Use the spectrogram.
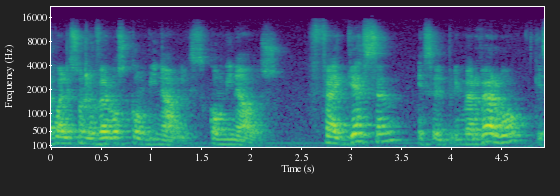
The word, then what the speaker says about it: vergesse: Ich vergesse immer. Acá tenemos una doble S. Recuerden que la doble S en alemán se pronuncia como una S suave.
